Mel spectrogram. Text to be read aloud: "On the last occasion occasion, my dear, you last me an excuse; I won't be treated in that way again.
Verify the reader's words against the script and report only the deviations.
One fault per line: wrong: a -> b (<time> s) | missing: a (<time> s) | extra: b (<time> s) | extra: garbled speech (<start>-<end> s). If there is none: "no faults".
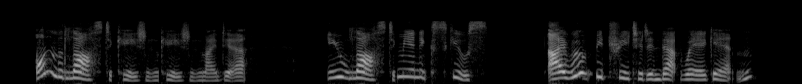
no faults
